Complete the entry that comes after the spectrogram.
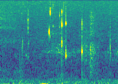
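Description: Someone bites into and chews a crunchy snack: a few crisp, irregular crunches, fairly quiet, with no talking.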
